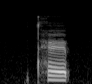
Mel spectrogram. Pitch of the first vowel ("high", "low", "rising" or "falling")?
low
